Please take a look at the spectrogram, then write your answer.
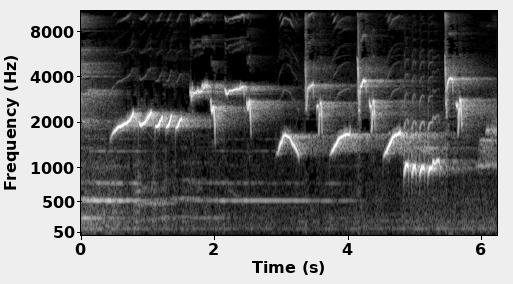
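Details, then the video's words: White-rumped shama song used in the morning to get caged birds singing: a lively series of varied whistles with rising slurs, short trills and sharp high clicks that repeat in quick rhythm. "PAGI HARI , 98% Murai bakal ikutan GACOR plus NARUNG seketika dengar MASTERAN ini"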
